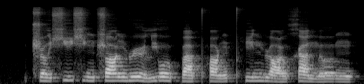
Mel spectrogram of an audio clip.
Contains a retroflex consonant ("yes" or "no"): yes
